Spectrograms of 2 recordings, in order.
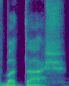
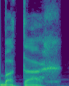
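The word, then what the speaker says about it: בטח: The Hebrew word is batash, pronounced batach, meaning to be secure, confident, protected, like an impregnable fortress.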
